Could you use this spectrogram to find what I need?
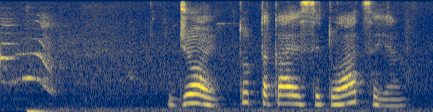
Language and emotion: Russian, neutral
